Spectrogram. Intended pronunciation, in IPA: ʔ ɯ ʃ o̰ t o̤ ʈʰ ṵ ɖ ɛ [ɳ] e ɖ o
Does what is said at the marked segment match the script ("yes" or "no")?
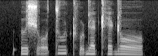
no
